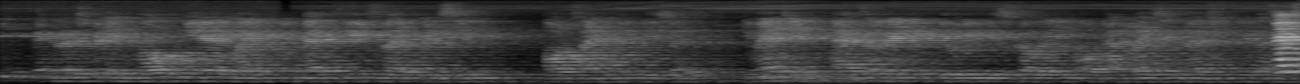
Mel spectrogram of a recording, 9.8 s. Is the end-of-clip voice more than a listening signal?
Yes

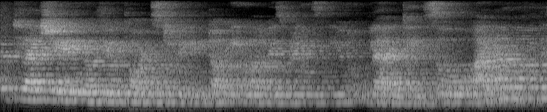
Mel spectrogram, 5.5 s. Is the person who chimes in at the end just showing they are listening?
Yes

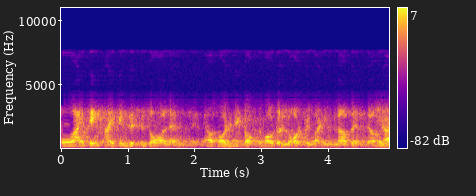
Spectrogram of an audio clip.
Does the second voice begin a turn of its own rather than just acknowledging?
Yes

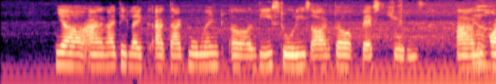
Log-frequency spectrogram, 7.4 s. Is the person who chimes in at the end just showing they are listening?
Yes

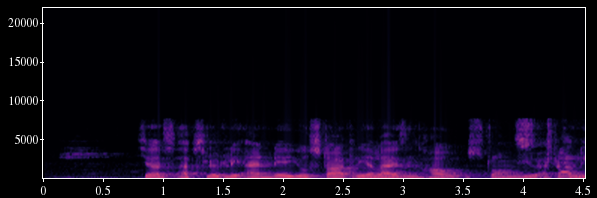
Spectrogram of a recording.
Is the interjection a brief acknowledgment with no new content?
No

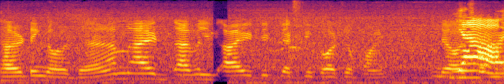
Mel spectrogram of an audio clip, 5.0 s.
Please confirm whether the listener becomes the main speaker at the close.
Yes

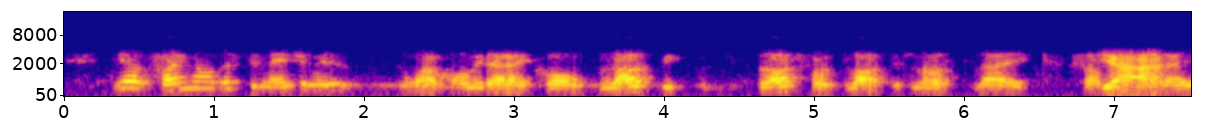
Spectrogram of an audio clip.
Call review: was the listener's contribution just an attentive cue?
Yes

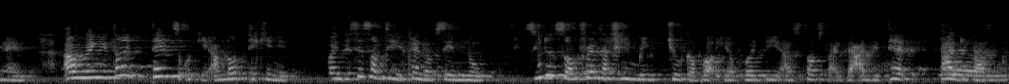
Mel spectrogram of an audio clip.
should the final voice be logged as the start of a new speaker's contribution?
No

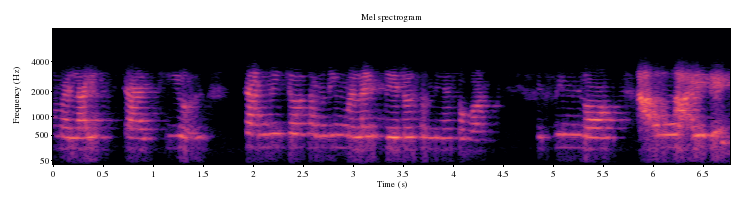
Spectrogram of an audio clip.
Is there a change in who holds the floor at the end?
Yes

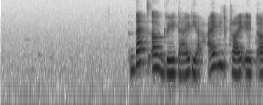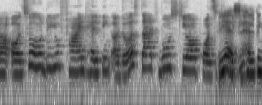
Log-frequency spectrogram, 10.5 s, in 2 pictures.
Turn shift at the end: Yes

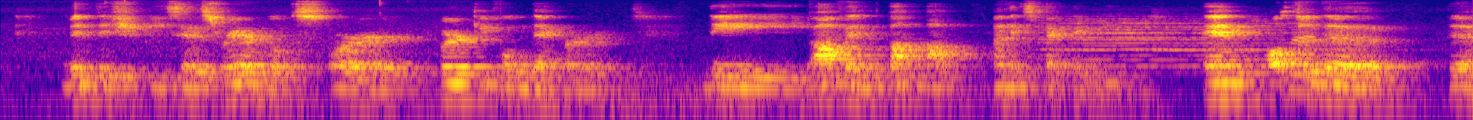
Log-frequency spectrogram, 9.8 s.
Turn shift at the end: No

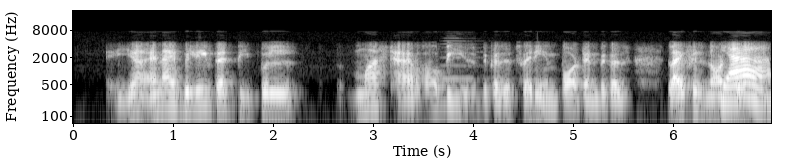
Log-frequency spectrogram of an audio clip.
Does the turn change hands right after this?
No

